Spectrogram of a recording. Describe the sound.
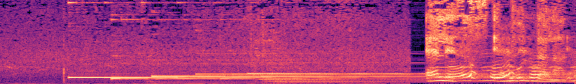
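A short jingle, the Alice jingle, opens with a series of bright chime tones struck one after another, each ringing on and layering together, before a singing voice takes over loudly for the final second.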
